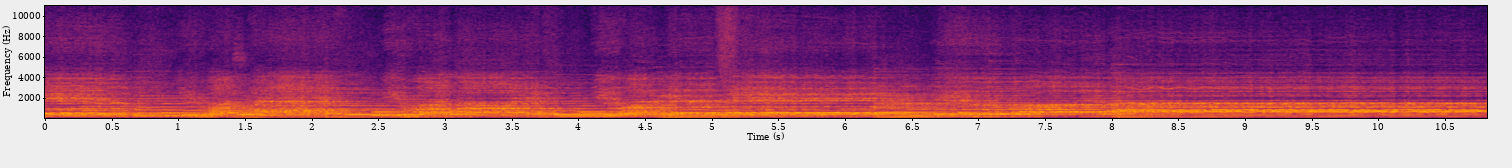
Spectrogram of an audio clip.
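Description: A large mixed-voice choir singing, holding sustained chords that shift every second or so.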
